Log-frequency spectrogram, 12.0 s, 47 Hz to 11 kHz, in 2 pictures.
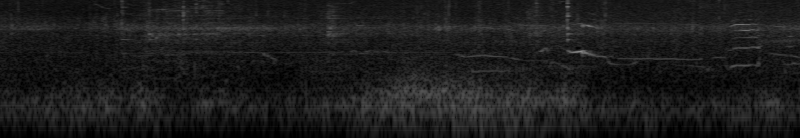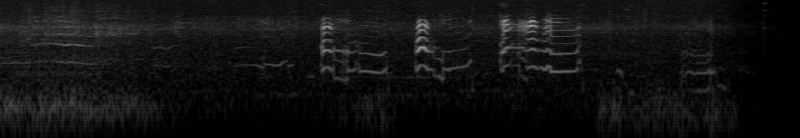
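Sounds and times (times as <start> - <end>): puppy whimpering and yelping: 3.5 - 10.4.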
